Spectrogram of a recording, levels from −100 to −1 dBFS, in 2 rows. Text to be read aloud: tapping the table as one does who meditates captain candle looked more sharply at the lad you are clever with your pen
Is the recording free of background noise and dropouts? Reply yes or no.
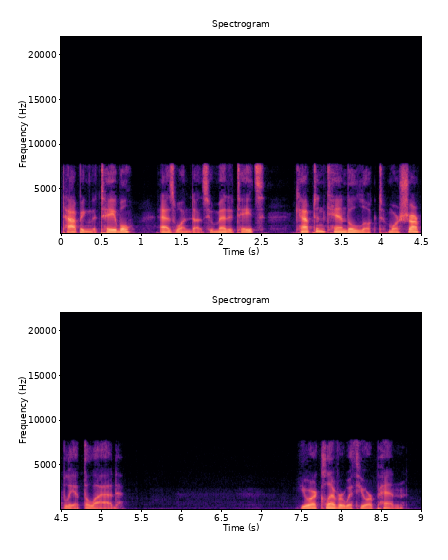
yes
